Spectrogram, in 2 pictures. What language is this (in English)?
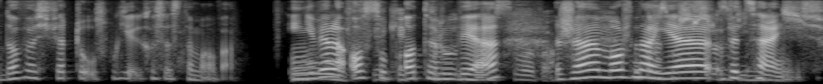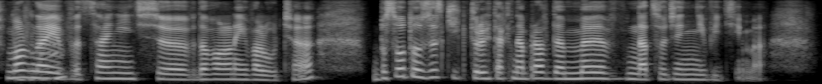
Polish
